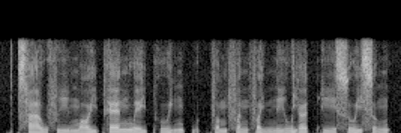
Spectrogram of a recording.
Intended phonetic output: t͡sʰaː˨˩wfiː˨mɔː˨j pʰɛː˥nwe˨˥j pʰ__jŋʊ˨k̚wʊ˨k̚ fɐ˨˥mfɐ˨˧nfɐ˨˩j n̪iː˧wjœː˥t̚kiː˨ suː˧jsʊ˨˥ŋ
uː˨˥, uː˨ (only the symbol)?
uː˨˥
